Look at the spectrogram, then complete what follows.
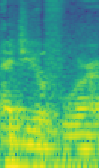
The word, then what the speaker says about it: Ejiofor: name is cute little Ejiofor I believe is how you pronounce it he was also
